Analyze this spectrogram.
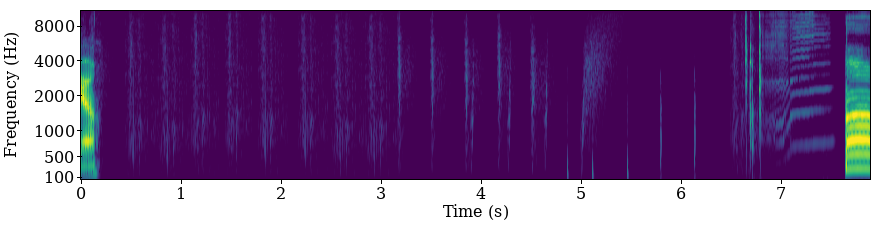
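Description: Footsteps crunch softly in snow.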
